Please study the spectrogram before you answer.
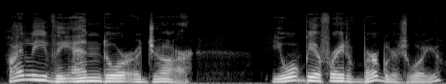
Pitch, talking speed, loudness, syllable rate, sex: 140 Hz, 200 wpm, -14 LUFS, 5.2 syllables/s, male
